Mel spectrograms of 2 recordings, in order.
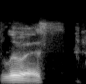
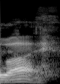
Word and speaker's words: Louis: So, first off, I gotta say, I'm really actually surprised that your dumbass didn't say Lewis, considering fucking the last time around with, Louis Armstrong. It's not spelled with an S, though.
